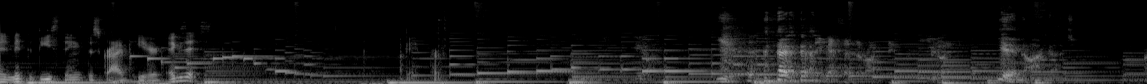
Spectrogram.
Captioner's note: laughing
